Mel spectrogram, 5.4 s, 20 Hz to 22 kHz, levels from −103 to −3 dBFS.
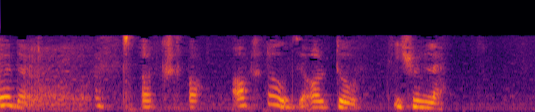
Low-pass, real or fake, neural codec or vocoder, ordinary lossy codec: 7.2 kHz; fake; codec, 24 kHz, 0.9 kbps, WavTokenizer, medium speech release version 1; MP3, 24 kbps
